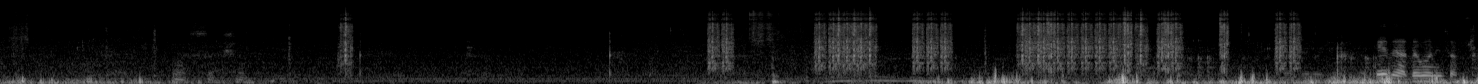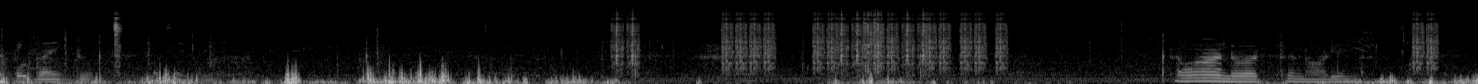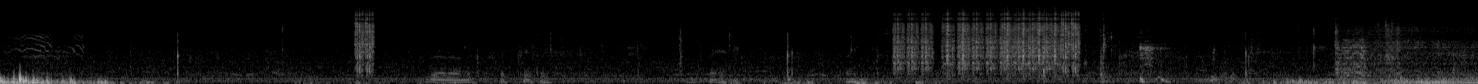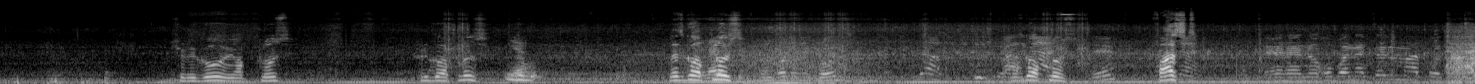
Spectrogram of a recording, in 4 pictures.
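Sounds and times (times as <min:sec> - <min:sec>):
camera shutter rapid clicks: 0:03.4 - 0:03.6, 0:07.0 - 0:07.4, 0:08.1 - 0:09.6, 0:10.2 - 0:13.1, 0:20.8 - 0:21.2, 0:22.0 - 0:24.9, 0:28.8 - 0:29.2, 0:33.1 - 0:33.4, 0:38.5 - 0:40.4, 0:48.8 - 0:49.1
engine idling: 0:07.0 - 0:13.6, 0:21.9 - 0:24.9, 0:42.8 - 0:59.0
low thumps and rumbles: 0:43.7 - 0:46.5.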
